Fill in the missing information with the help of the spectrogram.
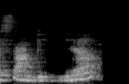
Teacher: A sílaba forte é bi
